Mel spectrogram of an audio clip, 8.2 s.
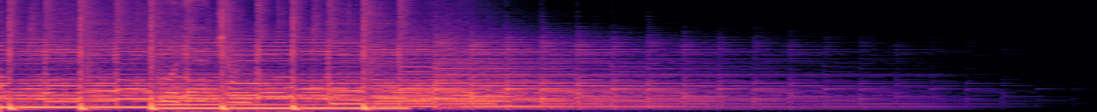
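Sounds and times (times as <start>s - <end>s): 
motivational and corporate ident music: 1.1s - 6.1s.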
